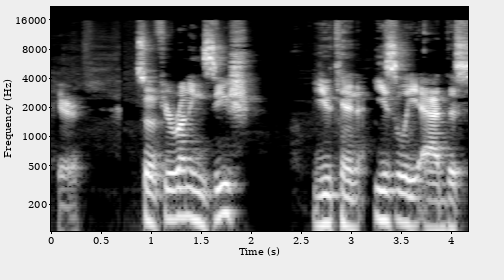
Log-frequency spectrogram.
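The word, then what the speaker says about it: zsh: using uh z sh it's actually pronounced zeesh um but uh if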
